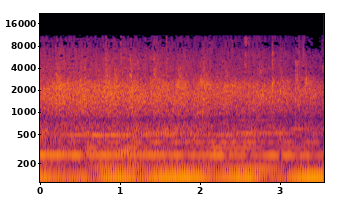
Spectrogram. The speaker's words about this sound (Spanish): ¿Qué tal si le das un fuerte aplauso a Jesús para empezar? Muy bien.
